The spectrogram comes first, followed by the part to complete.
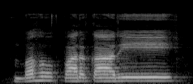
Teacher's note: ਇਹ ਪਰਕਾਰੀ ਉਚਾਰਨ ਕਰਨਾ, ਇਸ ਨੂੰ ਪ੍ਰਕਾਰੀ ਨਹੀਂ ਕਹਿਣਾ ਹੇਠਾਂ ਰਾਰਾ ਲਾ ਕੇ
